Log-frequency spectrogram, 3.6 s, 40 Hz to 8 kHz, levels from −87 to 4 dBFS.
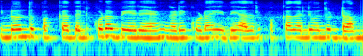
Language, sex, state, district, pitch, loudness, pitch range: Kannada, female, Karnataka, Koppal, 235 Hz, -16 LUFS, 230-245 Hz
